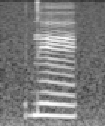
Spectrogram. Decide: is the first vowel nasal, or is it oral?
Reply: nasal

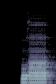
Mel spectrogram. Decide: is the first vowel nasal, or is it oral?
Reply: nasal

